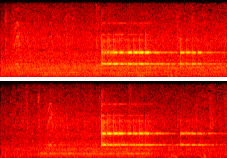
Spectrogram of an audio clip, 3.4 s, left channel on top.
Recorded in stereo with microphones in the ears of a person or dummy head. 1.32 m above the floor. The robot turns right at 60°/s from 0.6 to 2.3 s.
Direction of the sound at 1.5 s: 25° right (ahead or behind).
